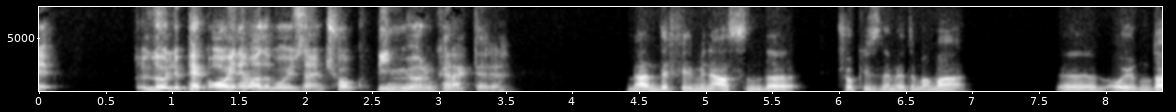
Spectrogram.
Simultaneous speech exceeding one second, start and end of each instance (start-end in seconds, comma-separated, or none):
none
